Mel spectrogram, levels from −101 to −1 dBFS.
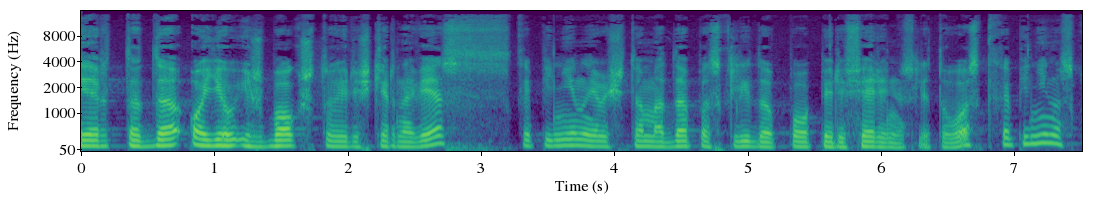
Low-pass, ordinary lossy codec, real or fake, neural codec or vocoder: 14.4 kHz; MP3, 64 kbps; real; none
